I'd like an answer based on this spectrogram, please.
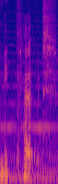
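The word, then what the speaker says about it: Miqo'te: this is pronounced the Mikot.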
